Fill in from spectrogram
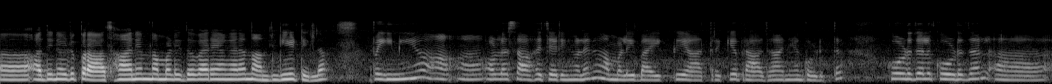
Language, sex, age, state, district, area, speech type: Malayalam, female, 30-45, Kerala, Palakkad, rural, spontaneous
